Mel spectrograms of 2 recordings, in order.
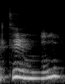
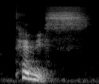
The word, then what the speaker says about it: tennis: So tennis. So we're going to keep tennis. Most of the students said tennis last year. Okay? Tennis. So you need to pronounce the S.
